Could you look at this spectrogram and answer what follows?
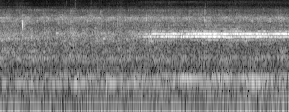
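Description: Water pours and splashes steadily while bulls are washed after cart-pulling practice. The flow is moderate at first and grows fuller and louder halfway through.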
